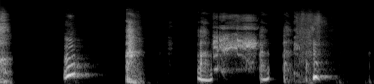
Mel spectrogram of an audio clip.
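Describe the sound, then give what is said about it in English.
A person makes a quick series of short, squeaky, gibberish-like vocal bursts, imitating how the Animal Crossing character KK Slider talks. The bursts are fairly loud, with brief pauses between sounds. “What I was doing was more of a squeak.”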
